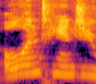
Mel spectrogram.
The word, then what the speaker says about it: Olentangy: The gates themselves are comprised of a drainage culvert carrying a stream from Glen Echo Park to the Olentangy River.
